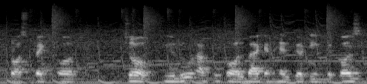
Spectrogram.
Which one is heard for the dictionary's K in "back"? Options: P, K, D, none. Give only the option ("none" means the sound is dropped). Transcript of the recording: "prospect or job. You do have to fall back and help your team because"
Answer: K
